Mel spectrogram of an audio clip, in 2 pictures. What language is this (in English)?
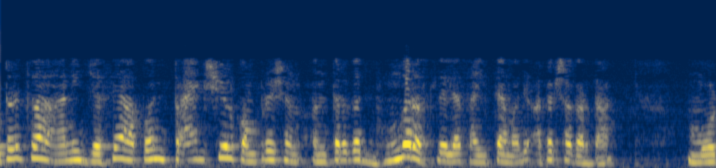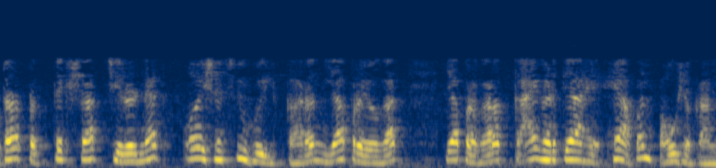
Marathi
